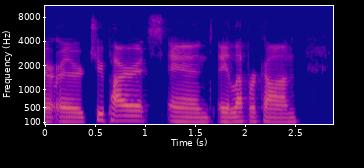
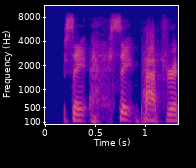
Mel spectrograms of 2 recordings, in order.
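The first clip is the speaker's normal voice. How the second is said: ordinary talk, nothing marked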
